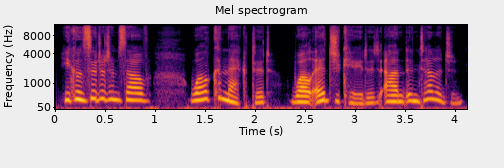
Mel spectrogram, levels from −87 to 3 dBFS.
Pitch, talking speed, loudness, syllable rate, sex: 230 Hz, 130 wpm, -18 LUFS, 6.1 syllables/s, female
